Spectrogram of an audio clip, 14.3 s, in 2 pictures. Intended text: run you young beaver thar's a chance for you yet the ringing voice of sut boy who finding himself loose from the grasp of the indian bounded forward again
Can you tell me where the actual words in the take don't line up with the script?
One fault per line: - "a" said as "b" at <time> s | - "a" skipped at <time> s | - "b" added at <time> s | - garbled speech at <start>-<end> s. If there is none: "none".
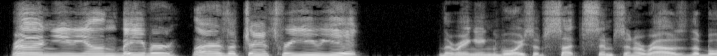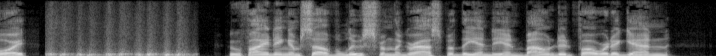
- "simpson aroused the" added at 5.8 s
